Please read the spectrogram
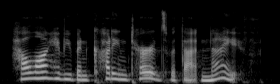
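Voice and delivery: ordinary talk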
